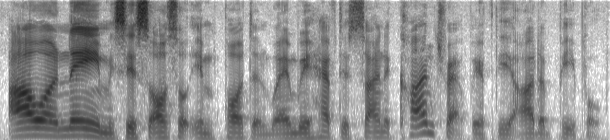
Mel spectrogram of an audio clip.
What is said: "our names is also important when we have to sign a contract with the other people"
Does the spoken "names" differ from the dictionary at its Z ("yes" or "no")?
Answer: yes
